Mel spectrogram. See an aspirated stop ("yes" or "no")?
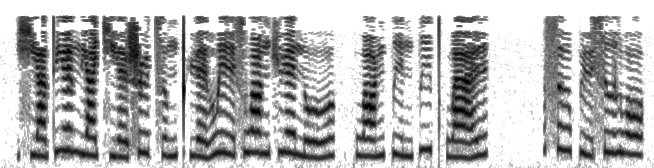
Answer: yes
